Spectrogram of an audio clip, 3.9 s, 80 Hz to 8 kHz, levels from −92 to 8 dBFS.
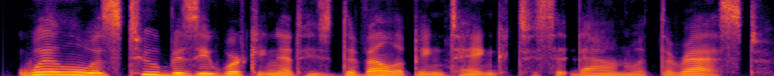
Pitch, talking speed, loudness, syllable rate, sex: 185 Hz, 230 wpm, -17 LUFS, 5.4 syllables/s, female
